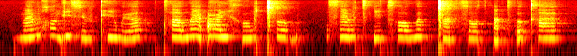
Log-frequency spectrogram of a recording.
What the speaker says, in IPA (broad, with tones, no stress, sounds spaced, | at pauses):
b æ̃˨˦ v χ ɔ̃˦˨ ɡ i˦˨ s ʏ˨ v kʰ i˧ w ʏ˨˦ ɐ̯ | tʰ a˧ w æ̃˦ ʔ ʕ i˧ x ɔ̃˨˦ v ǀʰ ɤ˦˨ b | s æ̃˧ v t͡sʼ i˨ t͡sʰ ɔ˧ w ə˦ b ǀ ã˨ x s ɔ˨ t͡sʼ ã˨ ʔ t͡sʼ ɤ˦ kʰ a˦ ɐ̯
